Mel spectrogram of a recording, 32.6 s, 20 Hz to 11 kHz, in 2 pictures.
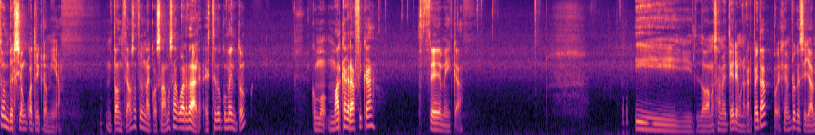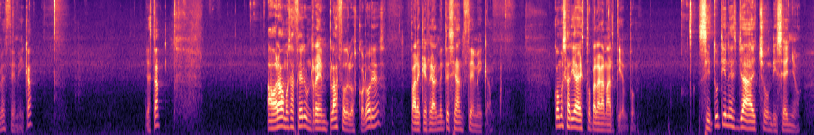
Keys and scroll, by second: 8.0-10.7 typing, 16.0-17.4 typing, 31.7 alt+space.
